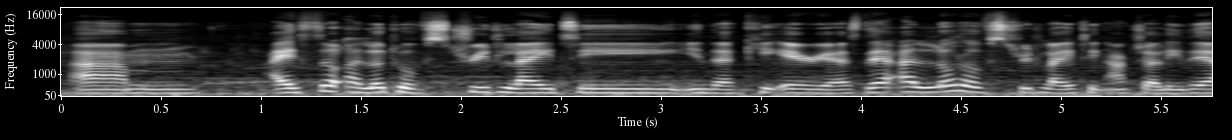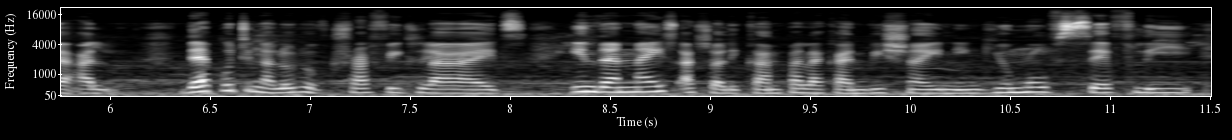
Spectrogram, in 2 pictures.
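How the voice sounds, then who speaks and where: Chatty Ugandan woman vlogger, lower voice. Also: moderate pace, music in the background. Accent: Ugandan English. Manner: chatty, says "guys" constantly, drops to a low murmur on it. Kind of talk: casual talking-to-camera vlog.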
